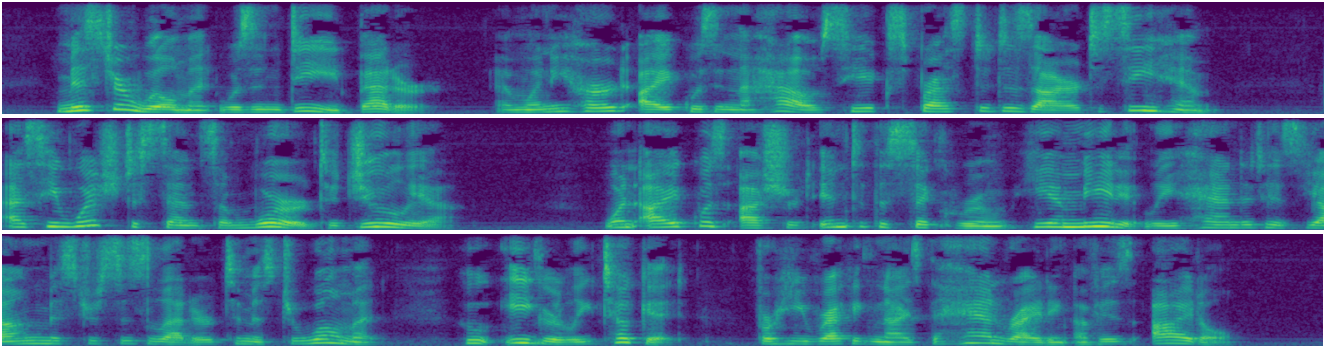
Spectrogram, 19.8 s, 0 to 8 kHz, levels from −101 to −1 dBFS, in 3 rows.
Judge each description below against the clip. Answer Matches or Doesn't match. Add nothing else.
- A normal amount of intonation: Doesn't match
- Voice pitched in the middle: Doesn't match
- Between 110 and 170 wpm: Doesn't match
